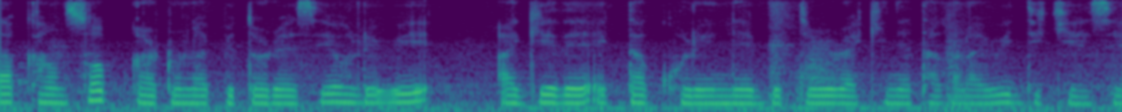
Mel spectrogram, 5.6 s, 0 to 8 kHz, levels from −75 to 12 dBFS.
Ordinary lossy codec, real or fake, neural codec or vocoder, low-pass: none; real; none; none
